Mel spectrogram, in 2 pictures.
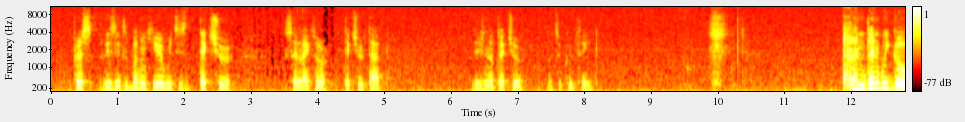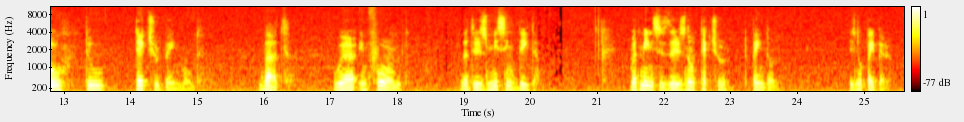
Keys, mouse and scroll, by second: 3.6 click, 9.3 click, 13.4 click, 14.8 click.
